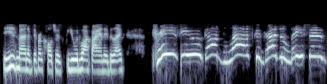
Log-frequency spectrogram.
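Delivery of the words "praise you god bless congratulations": mock street blessing. Passing men greeting a pregnant woman, high and joyful. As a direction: sing out a blessing, drawn out on congratulations.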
